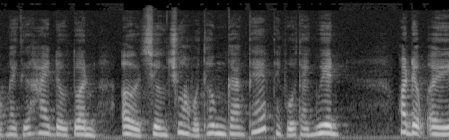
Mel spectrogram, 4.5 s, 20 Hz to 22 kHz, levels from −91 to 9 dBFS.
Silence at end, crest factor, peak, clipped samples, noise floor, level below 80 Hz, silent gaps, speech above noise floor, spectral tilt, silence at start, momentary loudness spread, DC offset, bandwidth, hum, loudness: 0 s; 16 dB; -6 dBFS; under 0.1%; -46 dBFS; -56 dBFS; none; 25 dB; -5.5 dB/octave; 0 s; 7 LU; under 0.1%; 19.5 kHz; none; -22 LUFS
